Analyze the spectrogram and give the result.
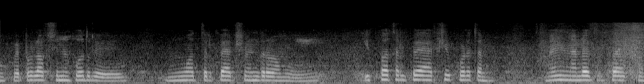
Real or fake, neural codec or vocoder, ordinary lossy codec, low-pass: fake; codec, 24 kHz, 0.9 kbps, WavTokenizer, medium speech release version 1; AAC, 32 kbps; 7.2 kHz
